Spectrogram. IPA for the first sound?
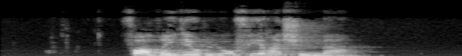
f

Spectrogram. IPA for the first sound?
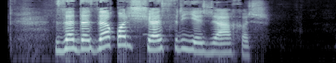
z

